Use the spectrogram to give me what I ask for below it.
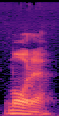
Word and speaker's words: more: more more right yeah more more so we have the Adriatic Sea and the way you pronounce that in creation you say more yeah Transco more right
